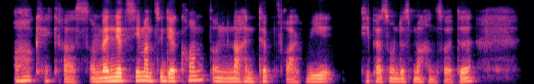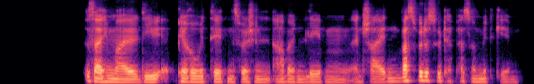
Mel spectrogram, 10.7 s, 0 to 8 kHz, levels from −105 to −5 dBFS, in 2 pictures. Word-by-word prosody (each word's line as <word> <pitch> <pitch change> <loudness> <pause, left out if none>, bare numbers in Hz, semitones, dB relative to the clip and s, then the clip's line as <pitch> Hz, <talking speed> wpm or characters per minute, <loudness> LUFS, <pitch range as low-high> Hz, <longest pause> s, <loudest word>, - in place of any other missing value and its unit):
Okay, 130 -1 -3
krass. 95 -7 -9
Und 110 0 -1
wenn 120 +3 +9
jetzt 135 0 +7
jemand 145 -2 +4
zu 135 - 0
dir 125 -1 +8
kommt 155 +4 -4
und 115 -3 -1
nach 110 -1 0
'nem 105 -1 -4
Tipp - - -4
fragt, - - -8
wie 105 0 0 0.3
die - - -9
Person 105 -2 -2
das 95 -1 -3
machen 100 -3 -6
sollte 105 +6 -2 1.4
sage 105 -1 +5
ich 105 - -1
mal, 95 -1 +3
die 100 +2 0
Prioritäten 100 -2 0
zwischen 95 -2 -4
Arbeit 100 -1 -5
und 95 - -8
Leben 90 -2 -7
entscheiden. 95 +3 -5
Was 130 0 +4
würdest 140 -1 +3
du - - -3
der - - -11
Person 105 -3 -8
mitgeben? 90 -2 -10
105 Hz, 200 wpm, -27 LUFS, 95-125 Hz, 1.4 s, wenn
